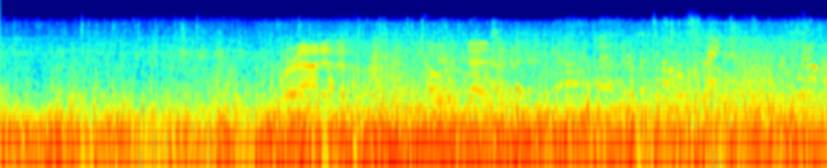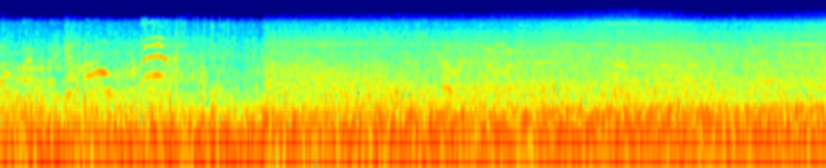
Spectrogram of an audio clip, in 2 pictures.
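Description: Side-by-side utility vehicle's engine running as it drives along a dirt track, with wind buffeting the microphone. A few short shouted voices come in the middle, and the engine drone turns steadier near the end.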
